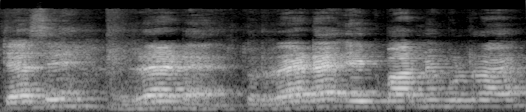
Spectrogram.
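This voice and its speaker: High-voiced male teacher in an echoey classroom. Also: animated, moderate pace, a little hiss or hum. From India. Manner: patient, repeats words and breaks them into syllables. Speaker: English teacher. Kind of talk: classroom grammar lesson. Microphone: far from the mic. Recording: echoey room, distant dull lo-fi mic.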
